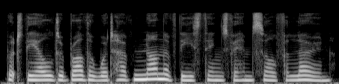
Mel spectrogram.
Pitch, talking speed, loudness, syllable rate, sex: 200 Hz, 230 wpm, -15 LUFS, 5.9 syllables/s, female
